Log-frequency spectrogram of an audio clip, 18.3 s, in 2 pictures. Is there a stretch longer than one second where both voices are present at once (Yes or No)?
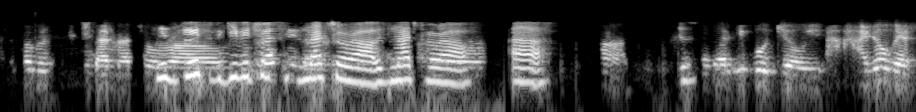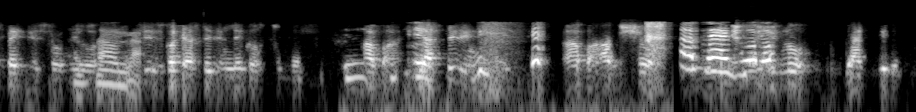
Yes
